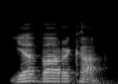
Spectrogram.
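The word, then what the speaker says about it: יְבָרֶכְךָ: Vayomaru lo Yavarek so Yavare see, this is a silent schwa. Yavareka. Yavareka.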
